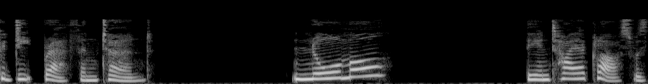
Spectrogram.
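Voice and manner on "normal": high, steeply rising question; hesitant questioning. A narrator's reading. Agatha asks her hiding class about what happened, uncertain question. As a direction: let it climb into doubt.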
